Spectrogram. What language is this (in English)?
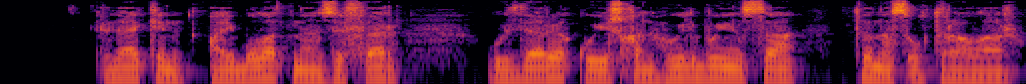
Bashkir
